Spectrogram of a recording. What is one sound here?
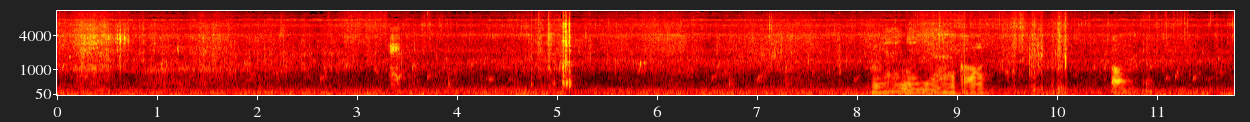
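A plastic bag rustles and crinkles close by.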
